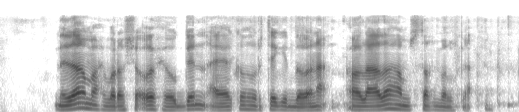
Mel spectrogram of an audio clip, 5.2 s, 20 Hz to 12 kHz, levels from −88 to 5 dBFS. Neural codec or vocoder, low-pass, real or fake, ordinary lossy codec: codec, 16 kHz, 2 kbps, FunCodec, trained on LibriTTS, 25 frames a second; 7.2 kHz; fake; none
